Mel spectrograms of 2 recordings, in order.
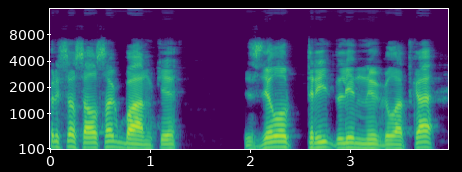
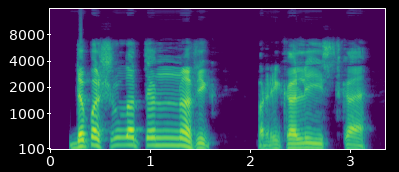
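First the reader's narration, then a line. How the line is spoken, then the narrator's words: Groaning. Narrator (Russian): простонал Блад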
